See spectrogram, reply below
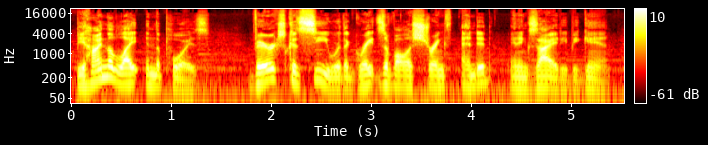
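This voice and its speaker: A man's voice: medium pitch, expressive, normal speed, darkish tone, faint music behind. A man narrating a science-fiction radio play in a dramatic, scripted storytelling style. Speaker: narrator, lore reader.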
